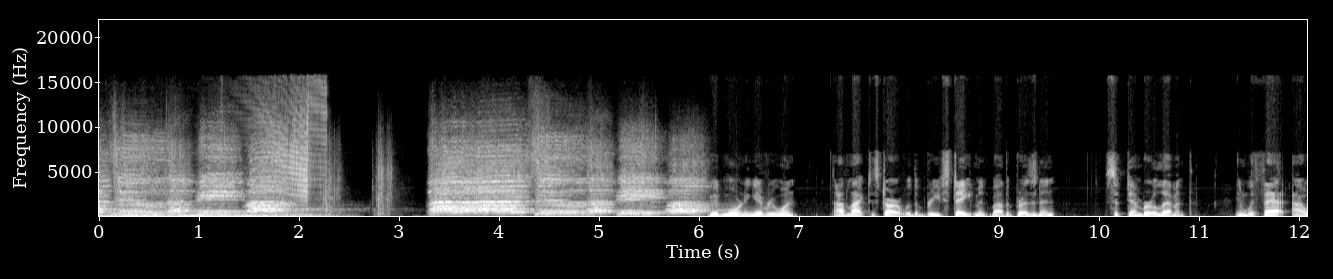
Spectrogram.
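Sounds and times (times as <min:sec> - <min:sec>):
choir singing sustained chords: 0:00.0 - 0:06.4.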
